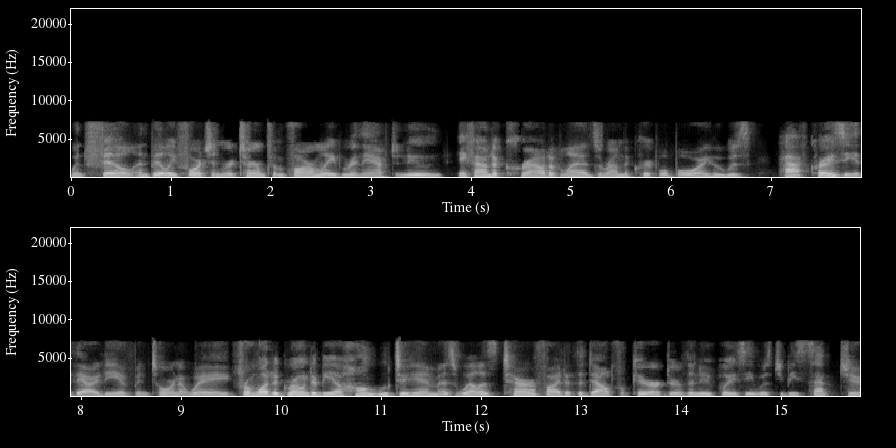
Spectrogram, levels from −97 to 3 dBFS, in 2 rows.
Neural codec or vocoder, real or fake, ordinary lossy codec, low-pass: codec, 16 kHz, 1 kbps, X-Codec, HuBERT features, trained on LibriSpeech; fake; AAC, 32 kbps; 7.2 kHz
